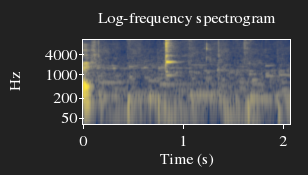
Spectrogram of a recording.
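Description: A metal spoon clinks once against a plate as food is scooped up, over steady background music.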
